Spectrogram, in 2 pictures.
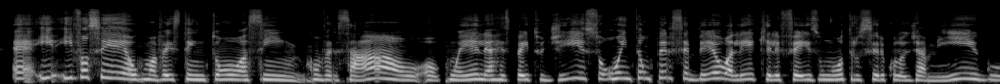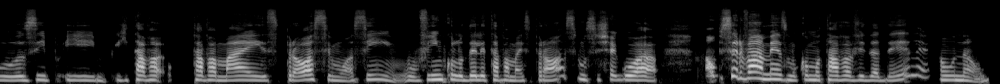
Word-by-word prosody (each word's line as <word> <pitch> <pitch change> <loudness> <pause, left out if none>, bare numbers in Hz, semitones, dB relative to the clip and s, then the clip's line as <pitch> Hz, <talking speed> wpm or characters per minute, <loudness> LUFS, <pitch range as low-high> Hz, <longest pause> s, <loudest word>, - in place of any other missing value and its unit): É 140 0 +1
e 310 +2 -1
e 300 - 0
você 310 -3 +1
alguma 230 -2 +3
vez 220 0 0
tentou, 220 0 +1
assim, 210 -4 -1
conversar 220 +4 +3
ou 195 -2 -2
ou 195 -2 -3
com 210 -1 -1
ele 225 +2 +3
a 210 - +4
respeito 215 0 0
disso? 245 +7 -4
Ou 260 +3 +1
então 275 0 -3
percebeu 270 -3 -1
ali 225 +3 +1
que 225 - -13
ele 210 0 +2
fez 210 0 +1
um 215 -1 0
outro 225 -1 -1
círculo 215 -2 -2
de 190 - -3
amigos 195 0 -2
e 205 - -3 0.2
e 190 -2 -6 0.2
e - - -11
estava 205 +2 +2 0.2
estava 205 -2 +2
mais 190 0 0
próximo, 200 -3 0
assim, 210 +1 -5
o 185 -2 -7
vínculo 215 +1 +1
dele 200 +1 +2
estava 200 0 -2
mais 175 0 -6
próximo. 215 - -2
Você 210 - -12
chegou 205 -2 +1
a 195 - +4 0.5
a - - +2
observar 290 -6 +5
mesmo 230 -5 +2
como 210 -1 -1
estava 205 0 +2
a - - -2
vida 185 -1 -4
dele 220 - -7
ou 205 0 -1
não? 175 -6 -3
210 Hz, 165 wpm, -23 LUFS, 195-230 Hz, 0.5 s, observar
